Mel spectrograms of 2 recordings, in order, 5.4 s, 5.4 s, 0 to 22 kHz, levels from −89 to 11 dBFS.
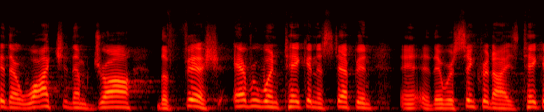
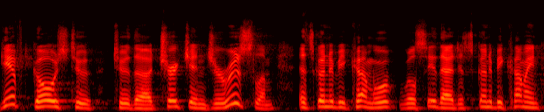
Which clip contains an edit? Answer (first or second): second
